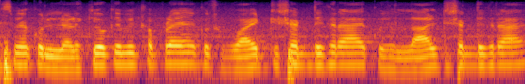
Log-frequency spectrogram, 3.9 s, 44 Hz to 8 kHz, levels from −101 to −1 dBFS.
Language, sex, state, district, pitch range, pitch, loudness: Hindi, male, Uttar Pradesh, Lucknow, 130-150 Hz, 145 Hz, -16 LUFS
